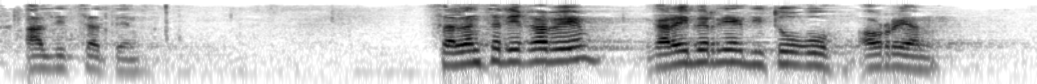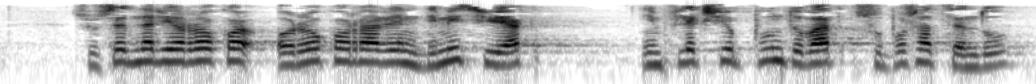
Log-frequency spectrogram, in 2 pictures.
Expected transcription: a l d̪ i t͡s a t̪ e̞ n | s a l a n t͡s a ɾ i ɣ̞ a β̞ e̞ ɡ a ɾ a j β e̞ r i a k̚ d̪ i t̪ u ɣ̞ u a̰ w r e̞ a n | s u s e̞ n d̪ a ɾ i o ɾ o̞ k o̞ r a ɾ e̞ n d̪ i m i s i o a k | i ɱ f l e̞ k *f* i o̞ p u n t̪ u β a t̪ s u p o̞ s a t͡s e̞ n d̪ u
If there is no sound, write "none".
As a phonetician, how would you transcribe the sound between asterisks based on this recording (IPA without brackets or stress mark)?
s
